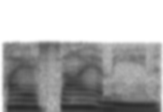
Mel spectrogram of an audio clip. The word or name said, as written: hyoscyamine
